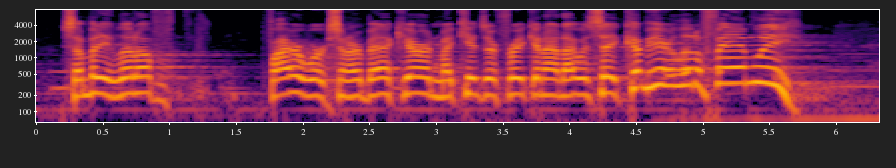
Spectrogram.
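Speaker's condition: No condition

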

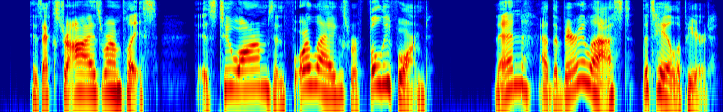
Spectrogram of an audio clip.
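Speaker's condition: No condition

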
